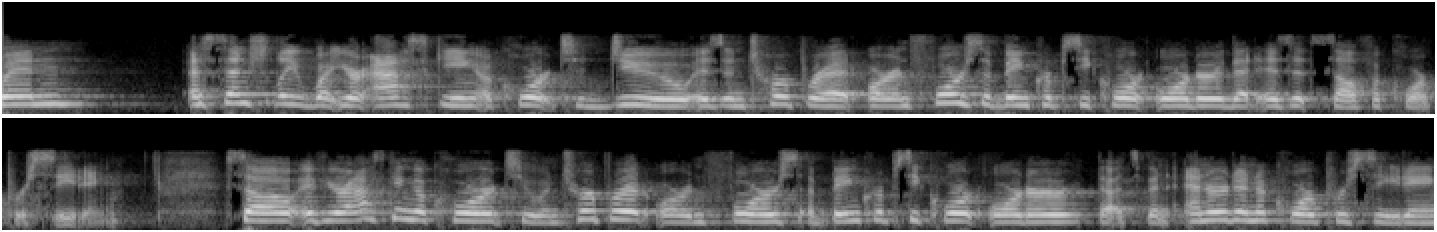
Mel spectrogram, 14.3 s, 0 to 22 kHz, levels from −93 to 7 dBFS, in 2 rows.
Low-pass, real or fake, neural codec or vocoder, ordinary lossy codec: 7.2 kHz; real; none; Opus, 24 kbps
